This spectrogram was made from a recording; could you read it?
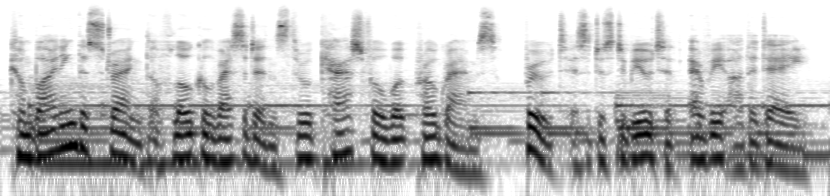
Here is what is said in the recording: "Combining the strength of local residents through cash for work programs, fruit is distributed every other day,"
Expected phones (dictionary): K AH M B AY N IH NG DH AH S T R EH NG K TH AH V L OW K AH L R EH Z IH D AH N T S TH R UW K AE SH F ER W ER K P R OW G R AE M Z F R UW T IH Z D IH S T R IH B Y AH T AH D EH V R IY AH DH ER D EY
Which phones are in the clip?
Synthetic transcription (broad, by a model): K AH M B AY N IH NG DH AH S T R EH NG K TH AH V L OW K AH L R EH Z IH D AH N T S TH R UW K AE SH F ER W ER K P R OW G R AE M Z F R UW T IH Z D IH S T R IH B Y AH T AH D EH V R IY AH DH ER D EY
